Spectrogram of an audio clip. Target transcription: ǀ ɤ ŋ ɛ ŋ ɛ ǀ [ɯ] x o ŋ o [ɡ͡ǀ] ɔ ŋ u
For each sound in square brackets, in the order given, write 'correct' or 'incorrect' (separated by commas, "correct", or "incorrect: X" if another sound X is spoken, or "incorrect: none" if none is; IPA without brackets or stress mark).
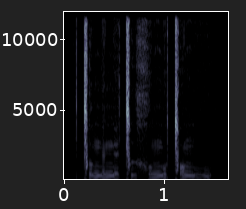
correct, incorrect: ǀ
